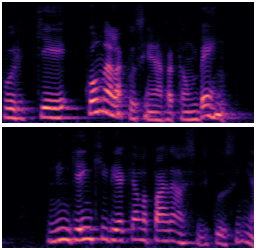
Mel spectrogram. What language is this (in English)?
Portuguese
